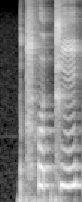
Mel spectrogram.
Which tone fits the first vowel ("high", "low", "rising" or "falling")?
low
